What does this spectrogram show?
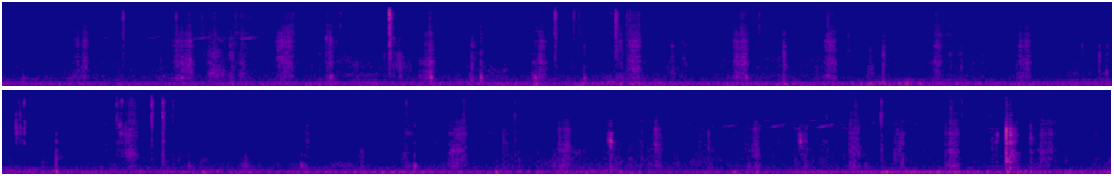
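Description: Faint close-up chewing of a mouthful of pan-fried spring king bolete (porcini) with snow peas: soft crunches and wet mouth clicks, with one sharper click about two seconds in, over a low steady hum.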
